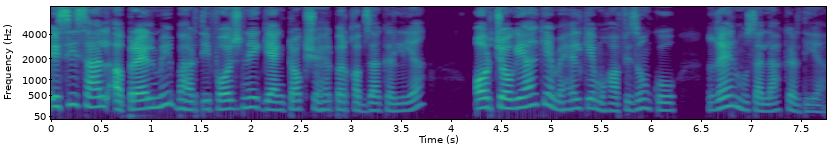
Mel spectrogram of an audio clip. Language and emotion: Urdu, neutral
